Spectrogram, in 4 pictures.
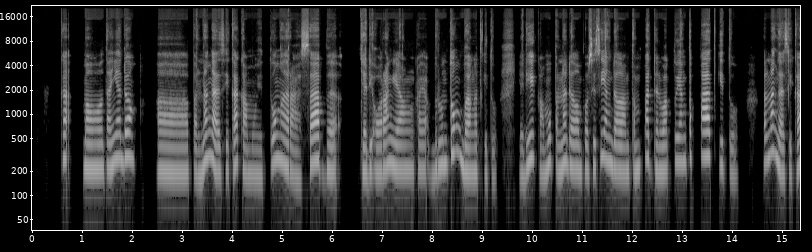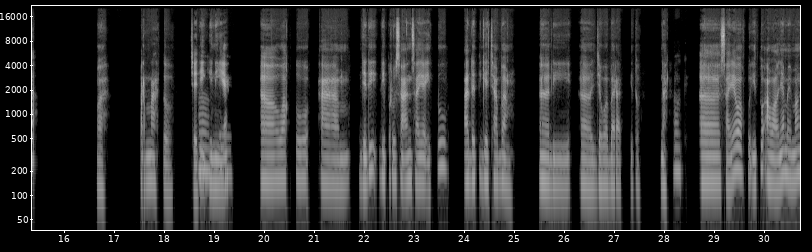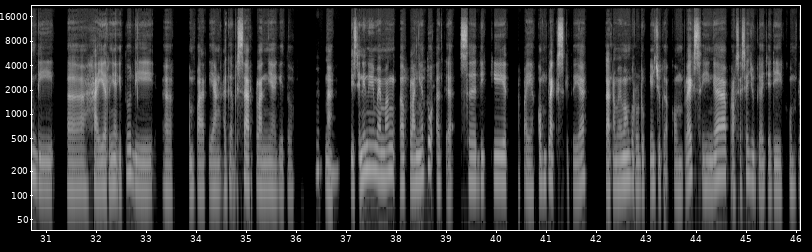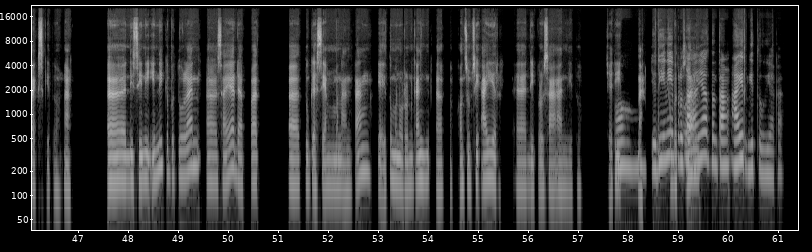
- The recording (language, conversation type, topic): Indonesian, podcast, Apakah kamu pernah mendapat kesempatan karena berada di tempat yang tepat pada waktu yang tepat?
- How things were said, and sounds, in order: in English: "hire-nya"; in English: "plant-nya"; other background noise; in English: "plant-nya"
